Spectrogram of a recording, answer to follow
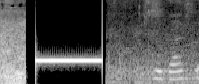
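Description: A single loud electronic bleep: one steady, pure mid-pitched tone lasting just under a second that starts and stops abruptly, with dead silence on either side of it. The busy background noise before it cuts off suddenly.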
